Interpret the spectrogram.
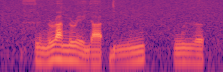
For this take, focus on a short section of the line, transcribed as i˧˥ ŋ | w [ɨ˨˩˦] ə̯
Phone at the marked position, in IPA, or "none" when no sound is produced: ɨ˨˩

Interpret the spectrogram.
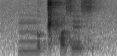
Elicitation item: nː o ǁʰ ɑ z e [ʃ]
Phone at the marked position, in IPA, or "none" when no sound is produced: s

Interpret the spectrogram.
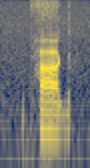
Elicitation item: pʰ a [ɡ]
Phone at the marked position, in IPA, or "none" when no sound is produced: ɡ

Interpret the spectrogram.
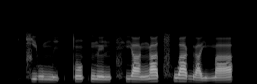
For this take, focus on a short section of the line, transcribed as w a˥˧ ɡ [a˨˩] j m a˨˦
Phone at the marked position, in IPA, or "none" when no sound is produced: a˨˩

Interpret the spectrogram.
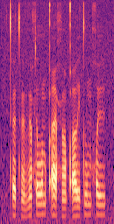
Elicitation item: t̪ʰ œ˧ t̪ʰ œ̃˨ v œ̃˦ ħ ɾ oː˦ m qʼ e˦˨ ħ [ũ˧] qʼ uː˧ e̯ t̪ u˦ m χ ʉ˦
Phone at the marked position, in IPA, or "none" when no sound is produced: õ˧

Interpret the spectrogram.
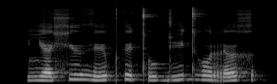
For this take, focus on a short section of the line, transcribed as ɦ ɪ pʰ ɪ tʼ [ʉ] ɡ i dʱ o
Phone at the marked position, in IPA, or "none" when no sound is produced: u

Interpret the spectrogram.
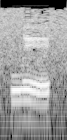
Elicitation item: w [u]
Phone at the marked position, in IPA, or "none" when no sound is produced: ø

